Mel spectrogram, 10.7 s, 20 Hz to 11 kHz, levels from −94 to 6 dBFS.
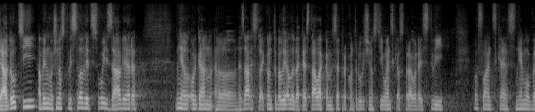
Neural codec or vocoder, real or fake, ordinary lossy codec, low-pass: codec, 16 kHz in and 24 kHz out, 0.8 kbps, FocalCodec, streaming, 65536 codes; fake; AAC, 48 kbps; 9.9 kHz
